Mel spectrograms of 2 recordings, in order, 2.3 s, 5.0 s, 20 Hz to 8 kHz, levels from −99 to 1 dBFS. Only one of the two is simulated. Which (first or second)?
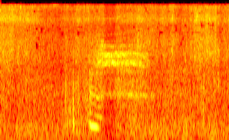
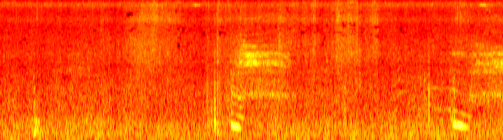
second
